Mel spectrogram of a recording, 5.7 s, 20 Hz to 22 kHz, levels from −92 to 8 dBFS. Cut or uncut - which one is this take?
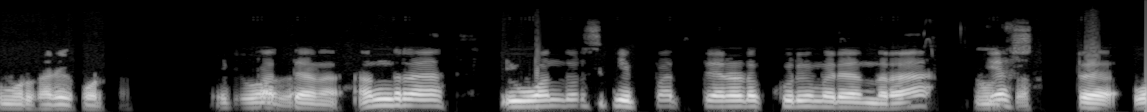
uncut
